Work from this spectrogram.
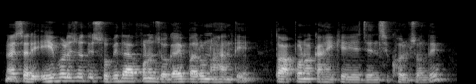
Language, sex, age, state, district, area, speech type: Odia, male, 18-30, Odisha, Kandhamal, rural, spontaneous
